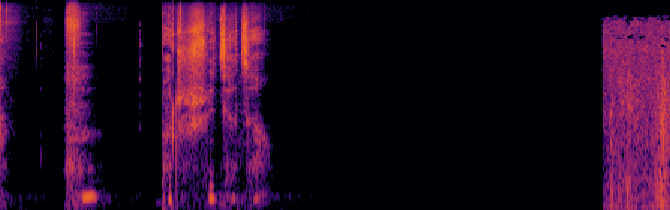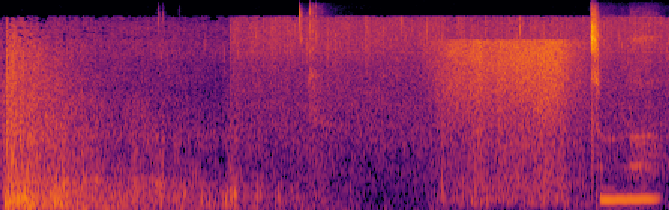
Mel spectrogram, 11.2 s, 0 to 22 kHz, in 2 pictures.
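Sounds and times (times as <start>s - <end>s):
speech: 1.7s - 2.3s
low rumble of thunder: 5.0s - 11.1s
steady hissing rain: 5.1s - 11.1s.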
